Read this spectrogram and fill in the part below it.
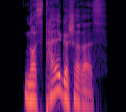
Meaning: strong/mixed nominative/accusative neuter singular comparative degree of nostalgisch
- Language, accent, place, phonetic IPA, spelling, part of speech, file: German, Germany, Berlin, [nɔsˈtalɡɪʃəʁəs], nostalgischeres, adjective, De-nostalgischeres.ogg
